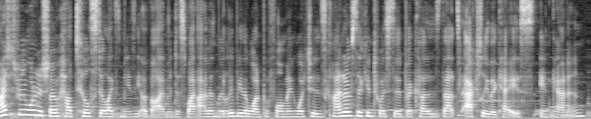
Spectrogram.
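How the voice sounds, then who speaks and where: A young woman speaks in a casual commentary voice-over, chatty and self-deprecating. She keeps a middling pitch and a mock-dramatic lilt as she narrates. Faint music plays underneath. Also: a little fast, few pauses. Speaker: animatic creator.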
